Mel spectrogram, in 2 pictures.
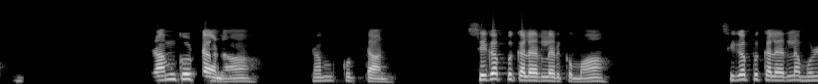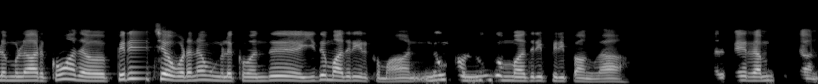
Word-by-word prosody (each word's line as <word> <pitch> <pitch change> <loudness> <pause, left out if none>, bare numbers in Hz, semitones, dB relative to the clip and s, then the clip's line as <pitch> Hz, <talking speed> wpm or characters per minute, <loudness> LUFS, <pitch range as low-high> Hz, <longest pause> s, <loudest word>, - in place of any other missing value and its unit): ம். 155 - -15 1.3
ரம்குட்டானா? 195 - +5 0.8
ரம்குட்டான். 165 -5 -2 0.9
சிகப்பு 245 +2 +6
கலர்ல 180 -2 +6
இருக்குமா? 140 -1 -1 1.3
சிகப்பு 225 +3 +2
கலர்ல 190 0 +3
முள்ளு 190 +1 -2
முள்ளா 185 0 0
இருக்கும். 215 +9 -2
அதை 195 -6 0 0.3
பிரிச்ச 265 +2 -2 0.2
உடனே 185 +3 -1
உங்களுக்கு 175 -2 -5
வந்து 175 +4 -2 0.4
இது 215 +4 -1
மாதிரி 185 -1 0
இருக்குமா? 145 -2 -8 0.3
நுங்கு, 215 +1 -4
நுங்கு 205 +2 -3
மாதிரி 175 +1 -2
பிரிப்பாங்களா? 140 -4 -5 1.0
அது 155 - -9
பேரு 195 -1 -3
ரம்குட்டான். 190 - -8
185 Hz, 95 wpm, -20 LUFS, 170-210 Hz, 1.3 s, சிகப்பு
